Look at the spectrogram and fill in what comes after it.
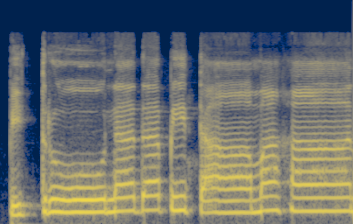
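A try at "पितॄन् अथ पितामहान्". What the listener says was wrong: Pitrunada is not there. Pitrunatha, second tha. Pitrunatha pitamahan.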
